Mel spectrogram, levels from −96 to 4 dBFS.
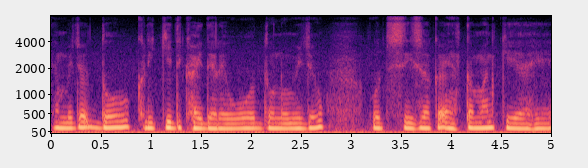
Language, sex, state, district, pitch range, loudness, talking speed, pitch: Hindi, male, Arunachal Pradesh, Longding, 130-145 Hz, -15 LUFS, 215 wpm, 135 Hz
